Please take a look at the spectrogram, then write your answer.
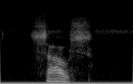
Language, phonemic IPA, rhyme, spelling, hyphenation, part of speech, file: Dutch, /sɑu̯s/, -ɑu̯s, saus, saus, noun, Nl-saus.ogg
- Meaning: sauce (liquid condiment, usually of more than watery consistency)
